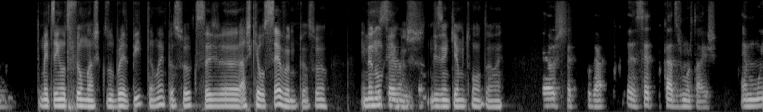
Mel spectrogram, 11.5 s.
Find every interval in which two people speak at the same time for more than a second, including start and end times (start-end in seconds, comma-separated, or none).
none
